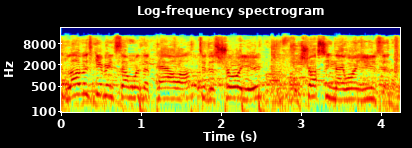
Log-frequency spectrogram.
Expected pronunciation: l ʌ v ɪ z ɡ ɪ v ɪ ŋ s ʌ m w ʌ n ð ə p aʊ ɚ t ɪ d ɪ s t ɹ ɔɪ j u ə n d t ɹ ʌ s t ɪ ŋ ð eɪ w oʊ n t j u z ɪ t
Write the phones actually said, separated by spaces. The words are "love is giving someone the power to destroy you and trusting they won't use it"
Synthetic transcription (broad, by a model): l ʌ v ɪ z ɡ ɪ v ɪ ŋ s ʌ m w ʌ n ð ə p aʊ ɚ t ɪ d ɪ s t ɹ ɔɪ j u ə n t ɹ ʌ s t ɪ ŋ ð eɪ w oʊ n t j u z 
